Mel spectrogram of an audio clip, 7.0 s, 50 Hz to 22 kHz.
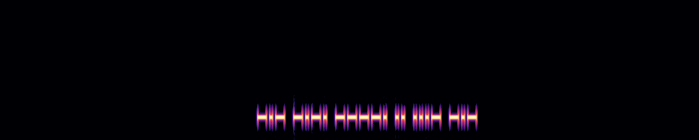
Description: Morse code, heard as a keyed tone, about 40 wpm, 700 Hz. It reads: KC9IVK
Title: USA Call Signs - 6 Characters - Repeated 3x - 40wpm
